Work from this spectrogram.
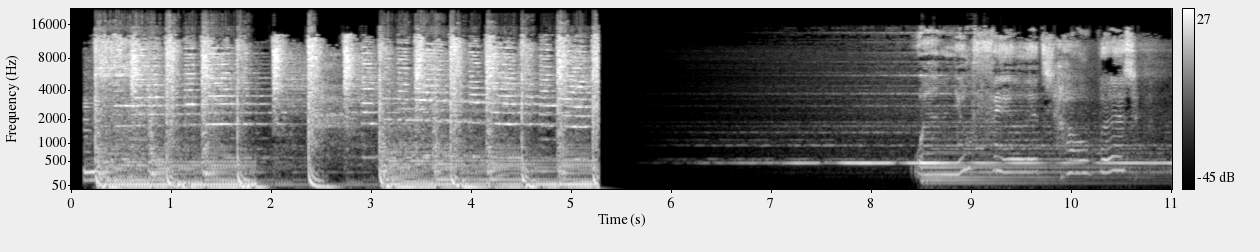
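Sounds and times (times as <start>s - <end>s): pounding kick drum: 0.2s - 4.8s
loud electronic music: 0.2s - 5.3s.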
